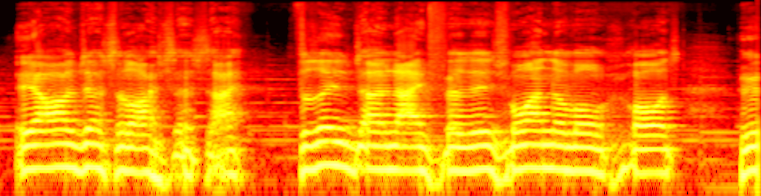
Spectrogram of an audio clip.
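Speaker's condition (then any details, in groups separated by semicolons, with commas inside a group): Motor neurone disease; advanced, limited time left; early voice change, after surgery could not talk or swallow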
